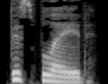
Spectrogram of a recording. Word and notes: displayed: British English

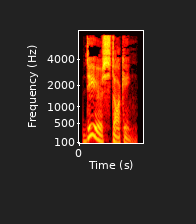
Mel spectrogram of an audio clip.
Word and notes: deerstalking: British English

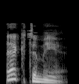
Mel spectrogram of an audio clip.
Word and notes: ectomere: British English

